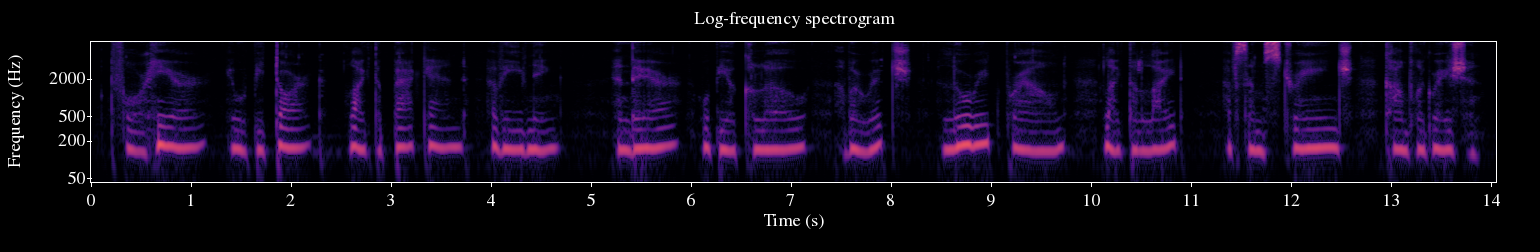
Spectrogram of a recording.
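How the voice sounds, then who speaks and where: Soft-spoken and whispering, the speaker goes at a very slow pace. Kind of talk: audiobook reading of a classic novel. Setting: close-mic studio recording. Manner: soft-spoken, whispered.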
